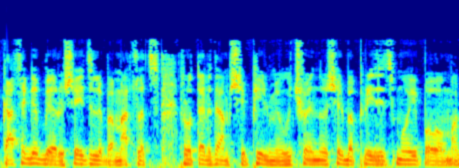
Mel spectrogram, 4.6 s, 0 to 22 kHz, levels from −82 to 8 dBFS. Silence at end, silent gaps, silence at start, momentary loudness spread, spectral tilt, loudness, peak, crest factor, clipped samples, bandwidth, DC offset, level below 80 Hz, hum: 0 s; none; 0 s; 3 LU; -5 dB/octave; -12 LUFS; 0 dBFS; 12 dB; under 0.1%; 8.8 kHz; under 0.1%; -30 dBFS; none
